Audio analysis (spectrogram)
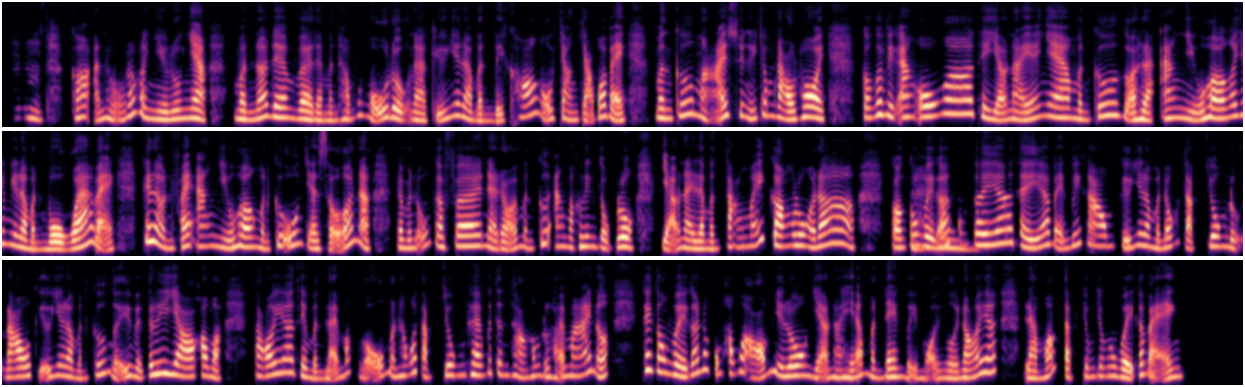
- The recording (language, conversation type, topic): Vietnamese, advice, Làm sao để vượt qua cảm giác chật vật sau chia tay và sẵn sàng bước tiếp?
- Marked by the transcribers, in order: none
